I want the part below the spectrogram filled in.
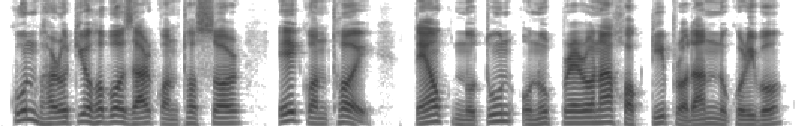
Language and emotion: Assamese, neutral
